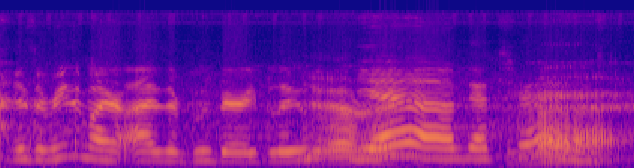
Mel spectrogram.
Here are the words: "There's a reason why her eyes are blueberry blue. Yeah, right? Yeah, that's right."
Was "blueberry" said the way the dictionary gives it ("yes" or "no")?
yes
